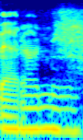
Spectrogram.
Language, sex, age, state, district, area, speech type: Punjabi, male, 18-30, Punjab, Muktsar, urban, read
